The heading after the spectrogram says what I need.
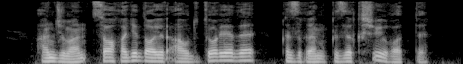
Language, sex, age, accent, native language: Uzbek, male, 18-24, Farg'ona, Uzbek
